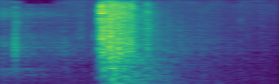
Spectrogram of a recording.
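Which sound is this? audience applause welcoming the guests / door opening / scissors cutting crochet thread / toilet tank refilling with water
door opening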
